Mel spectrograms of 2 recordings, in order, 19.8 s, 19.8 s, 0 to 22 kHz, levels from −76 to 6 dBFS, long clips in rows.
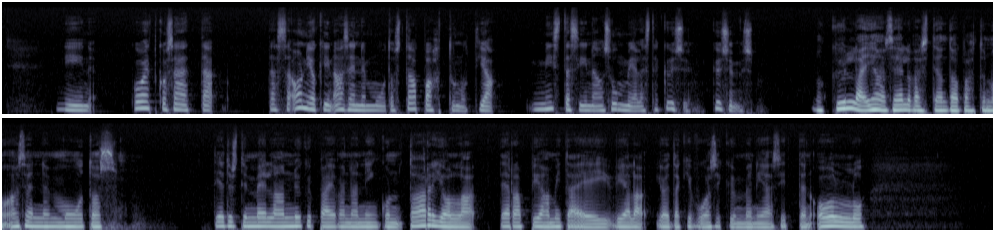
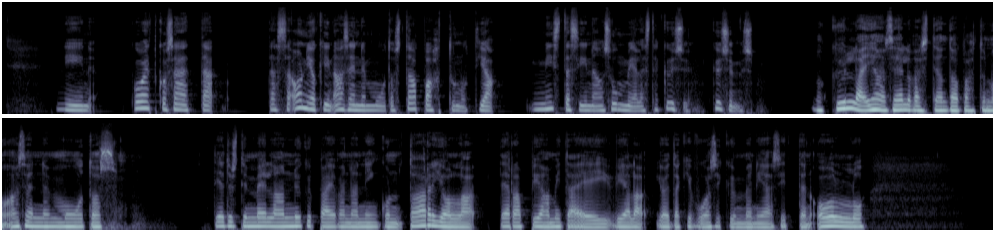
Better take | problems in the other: second | hiss; faint; throughout; 25 dB below the speech

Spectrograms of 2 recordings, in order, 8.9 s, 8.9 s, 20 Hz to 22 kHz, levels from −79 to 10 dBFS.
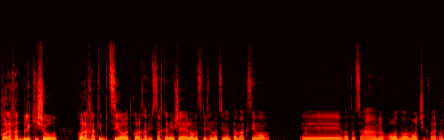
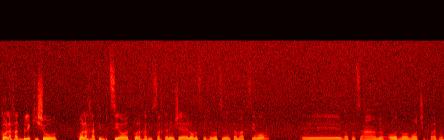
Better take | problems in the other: first | hiss; noticeable; throughout; 10 dB below the speech

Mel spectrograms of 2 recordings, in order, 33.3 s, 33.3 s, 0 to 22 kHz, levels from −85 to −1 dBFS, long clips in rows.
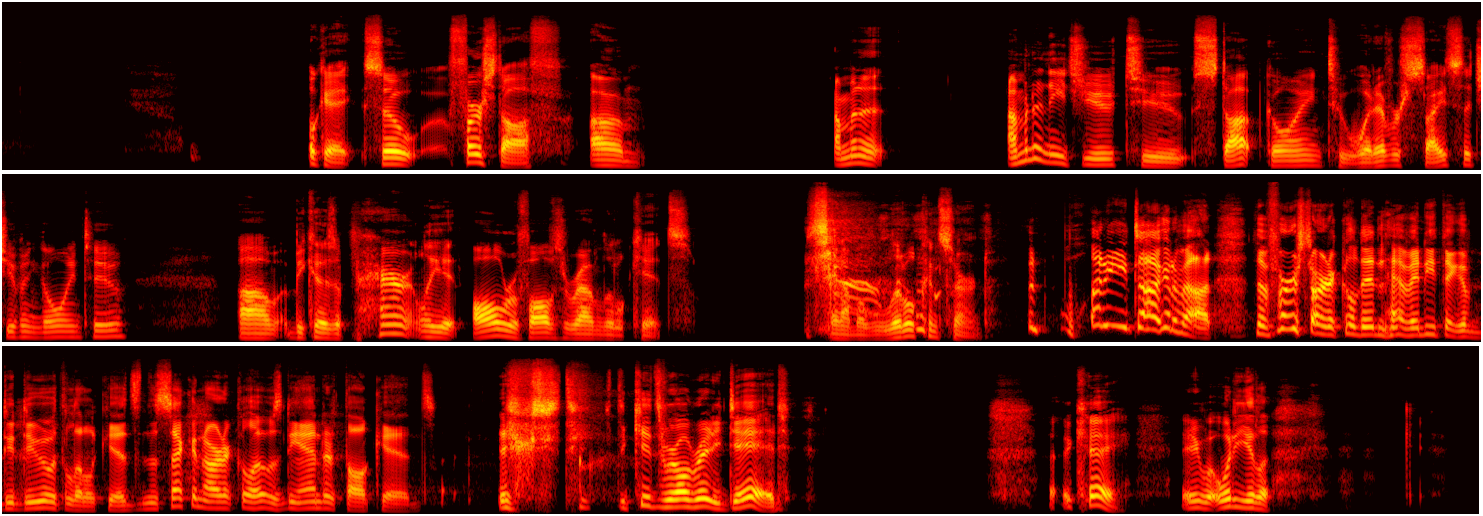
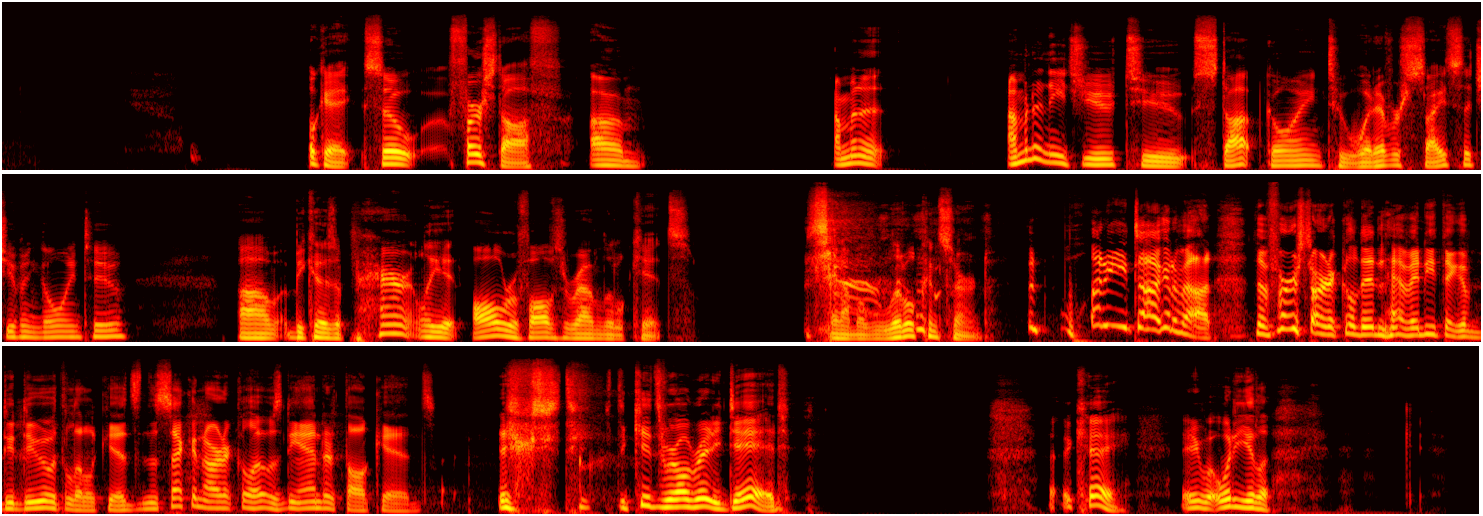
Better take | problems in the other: second | thin; somewhat; fading below 450 Hz

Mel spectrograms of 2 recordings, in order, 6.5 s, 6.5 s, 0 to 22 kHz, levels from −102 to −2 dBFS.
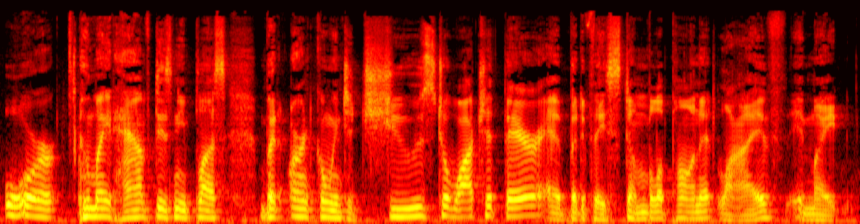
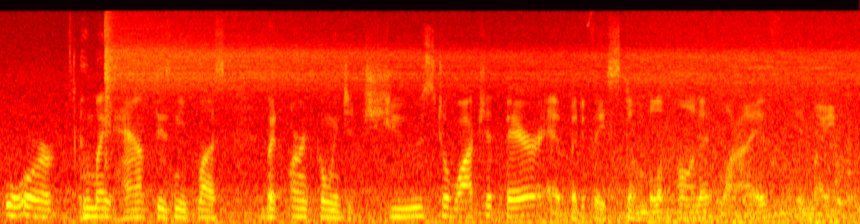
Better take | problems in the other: first | hiss; loud; throughout; 3 dB below the speech

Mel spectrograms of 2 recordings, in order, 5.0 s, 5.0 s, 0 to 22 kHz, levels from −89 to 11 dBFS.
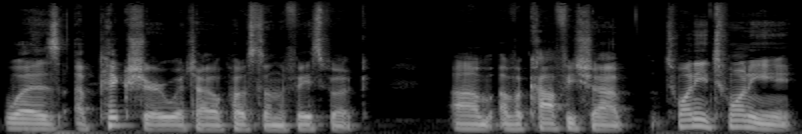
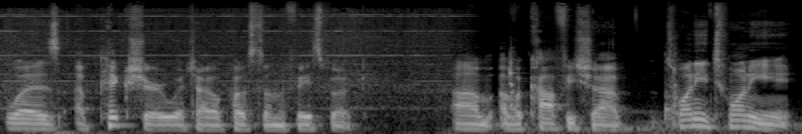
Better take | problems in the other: first | household noises; noticeable; throughout; 15 dB below the speech

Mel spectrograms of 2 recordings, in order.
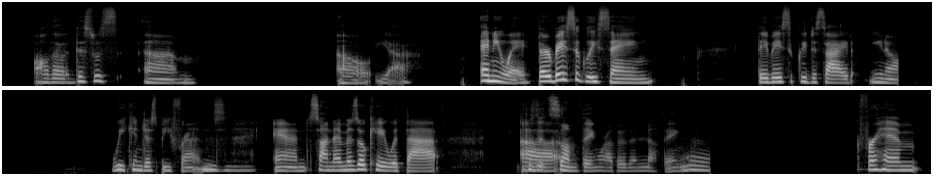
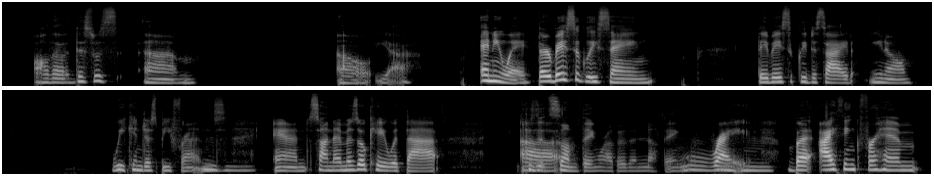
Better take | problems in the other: second | audio cutting out; at 9 s and at 16 s for 1.5 s

